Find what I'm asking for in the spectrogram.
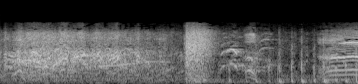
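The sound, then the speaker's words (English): A car tire blows out with a single sharp, loud pop that cuts through a steady rushing hiss, followed by a stretch of snickering laughter. “Oh, splats. Help, they got us in the rear. Mayor, we're shot. Bob, that was a flat. We have a flat.”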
